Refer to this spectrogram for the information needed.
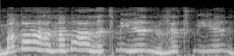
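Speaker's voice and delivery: very high, loud, drawn-out yelling. Voicing a girl banging on the door, yelling. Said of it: "she's yelling".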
